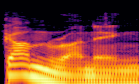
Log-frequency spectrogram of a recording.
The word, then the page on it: gun running: British English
